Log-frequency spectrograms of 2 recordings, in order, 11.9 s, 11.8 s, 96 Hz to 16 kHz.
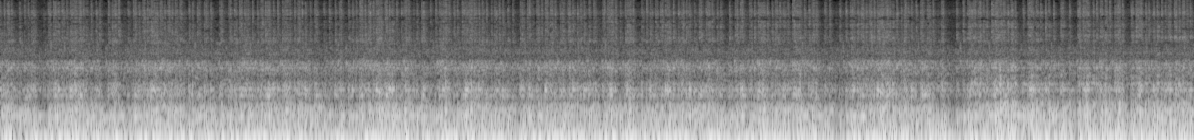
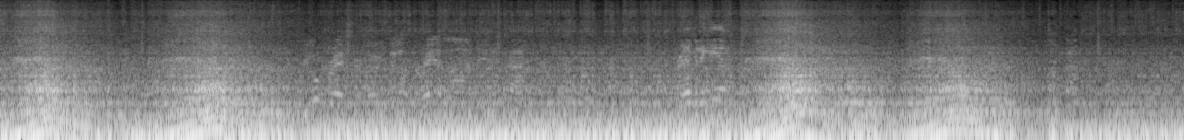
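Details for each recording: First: Ford Coyote V8 with 107mm turbo and lock-up converter, injector setting changed to 850s at 9 psi fuel: loud deep uneven idle with irregular pops; running lean, causing lean popping. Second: Ford Coyote V8 with 107mm turbo revs cleanly in quick blips with no stumble or misfire, after swapping injectors and correcting base fuel pressure; it had been lean popping because the system assumed 90 psi; normal revving.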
